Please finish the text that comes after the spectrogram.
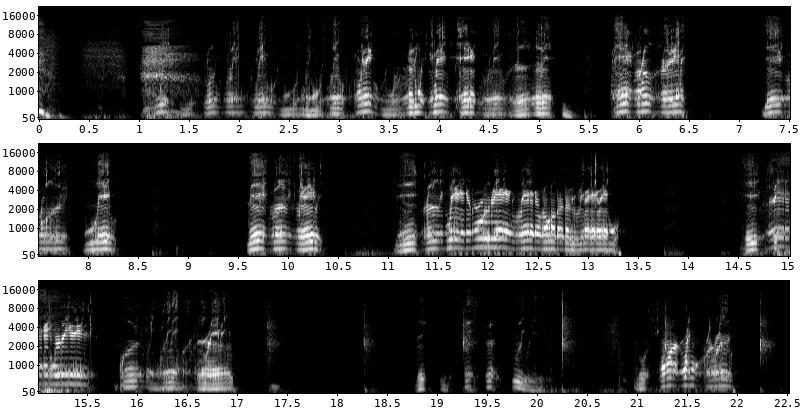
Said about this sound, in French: Bon, je suis là pour euh, vous chantonner une chanson dans mon tuba.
